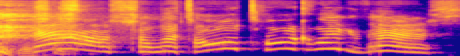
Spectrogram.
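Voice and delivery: very high, gurgling, gargling squid voice. The group agrees to all talk like squid: gargling squid voice. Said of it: "we all have to talk like squid, so gargle your hot water".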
